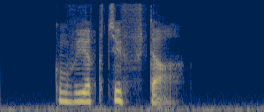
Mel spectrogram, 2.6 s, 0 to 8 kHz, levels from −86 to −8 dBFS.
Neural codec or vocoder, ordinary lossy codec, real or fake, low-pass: autoencoder, 22.05 kHz, a latent of 192 numbers a frame, VITS, trained on many speakers; AAC, 32 kbps; fake; 7.2 kHz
